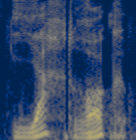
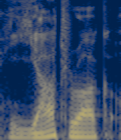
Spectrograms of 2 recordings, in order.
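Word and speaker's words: Yacht Rock: Geschrieben wird das Yachtrock und diesen Begriff haben vielleicht auch einige Hörerinnen und Hörer schon mal irgendwo gelesen. Die korrekte englische Aussprache ist aber eben Yachtrock und als gelernter Englischlehrer möchte ich das natürlich auch gern richtig aussprechen.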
